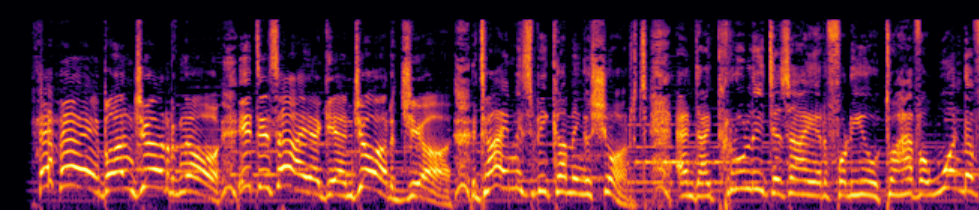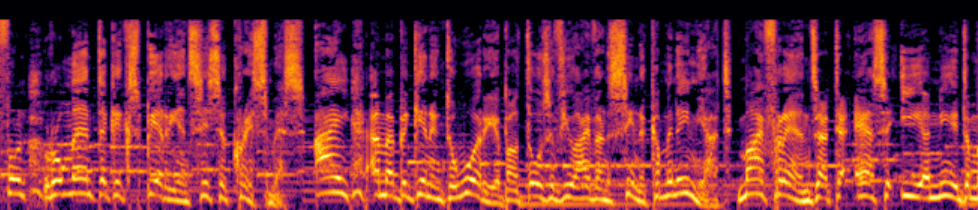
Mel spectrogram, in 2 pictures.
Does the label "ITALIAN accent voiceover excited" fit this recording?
Yes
